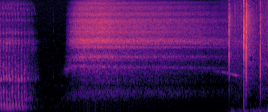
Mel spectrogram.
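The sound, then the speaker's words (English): A voice imitates a father's loud snoring: a rough, breathy inhale followed by a long, airy, rasping exhale that slowly fades, ending with a couple of short clicks. Fairly loud, no talking. “My dad snores very loud and keeps me awake.”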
